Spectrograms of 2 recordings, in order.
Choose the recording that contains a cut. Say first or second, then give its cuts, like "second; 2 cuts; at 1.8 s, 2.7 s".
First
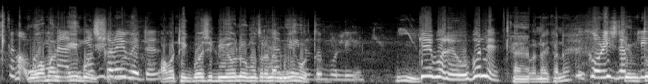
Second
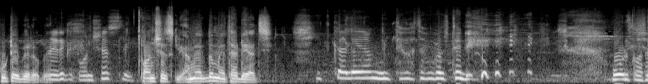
first; 1 cut; at 5.3 s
